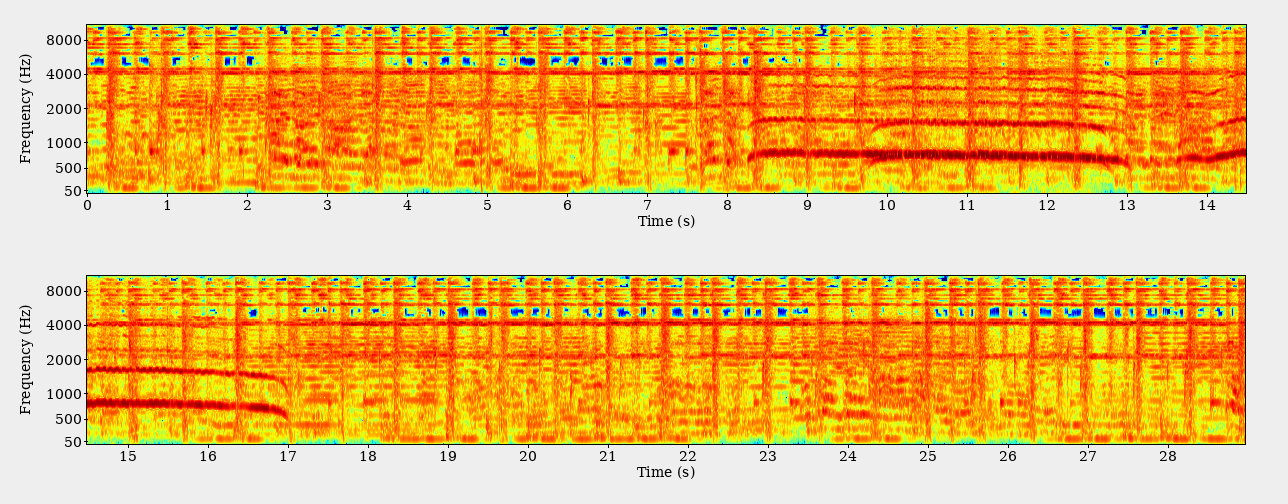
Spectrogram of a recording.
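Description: Kirtan music: a khol drum beating a rhythm under kartal hand cymbals, hand-clapping and chanting voices. About a third of the way through, two long, loud held notes sound one after the other.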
